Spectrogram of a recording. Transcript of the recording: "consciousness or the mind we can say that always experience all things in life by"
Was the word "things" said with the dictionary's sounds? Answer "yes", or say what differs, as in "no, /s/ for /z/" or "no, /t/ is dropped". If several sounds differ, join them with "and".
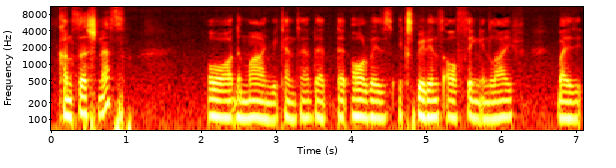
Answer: no, /z/ is dropped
